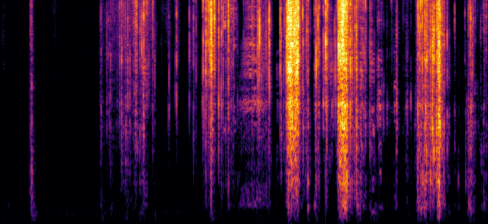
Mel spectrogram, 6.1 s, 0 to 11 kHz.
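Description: Wrapper of a 2019 Topps Series 1 baseball card pack being torn open and crinkled by hand. A run of crackling rips starts about a second in, with the loudest ones in the middle and again near the end.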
